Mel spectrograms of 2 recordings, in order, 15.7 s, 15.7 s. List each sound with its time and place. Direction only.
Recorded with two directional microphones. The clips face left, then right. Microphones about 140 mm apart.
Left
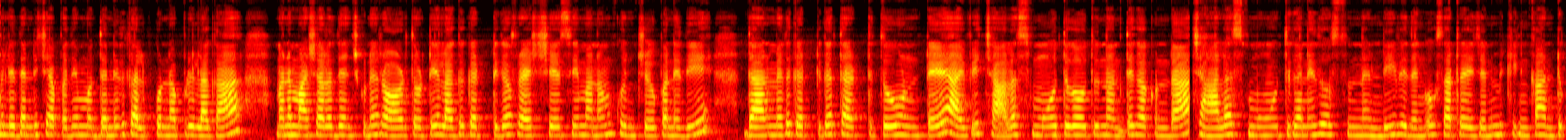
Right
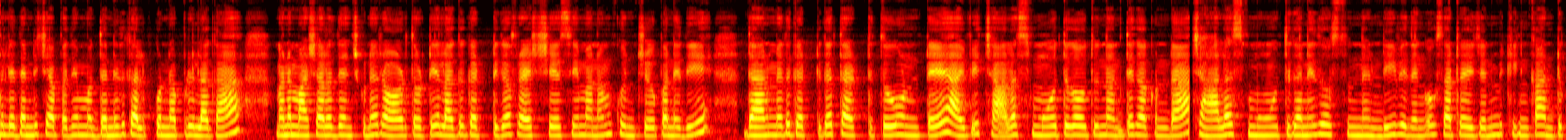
0.0 s speech: 30° right (ahead or behind)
